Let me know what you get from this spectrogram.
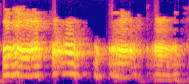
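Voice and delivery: high mock cackle; kids bursting out laughing. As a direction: erupt like a hall of children. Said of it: "the kids burst out laughing".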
